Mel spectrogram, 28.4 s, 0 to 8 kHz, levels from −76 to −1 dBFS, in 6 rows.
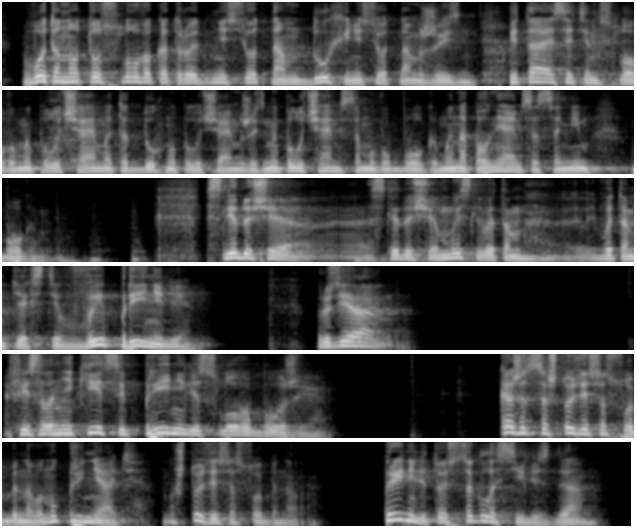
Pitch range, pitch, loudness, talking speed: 110-155 Hz, 125 Hz, -19 LUFS, 125 wpm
